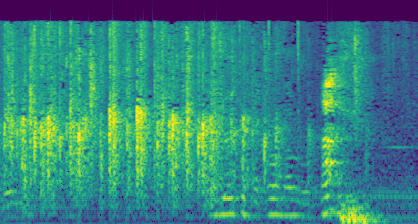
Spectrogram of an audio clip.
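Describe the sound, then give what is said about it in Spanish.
An audience applauds guests at the end of a live talk show, a dense patter of many hands clapping at moderate loudness, with voices speaking over and after it. “me gustaría pedir un aplauso a Chicken Master, que no tiene por qué hacer esto. También, obviamente, un aplauso para Carlos, que nos acompaña por segunda vez”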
